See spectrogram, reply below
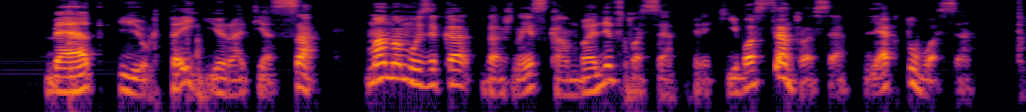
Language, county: Lithuanian, Vilnius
